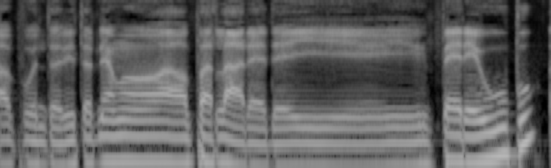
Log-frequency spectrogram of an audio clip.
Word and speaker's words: Pere Ubu: ci arriva un messaggio che dice: il vero punk pronuncia Pere Ubu come è scritto.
